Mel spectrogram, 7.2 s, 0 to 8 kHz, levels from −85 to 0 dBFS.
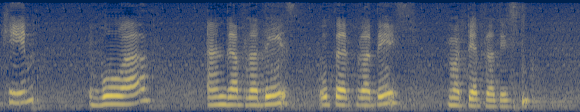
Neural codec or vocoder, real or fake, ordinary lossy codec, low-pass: codec, 16 kHz, 1.1 kbps, Voila-Tokenizer; fake; none; none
